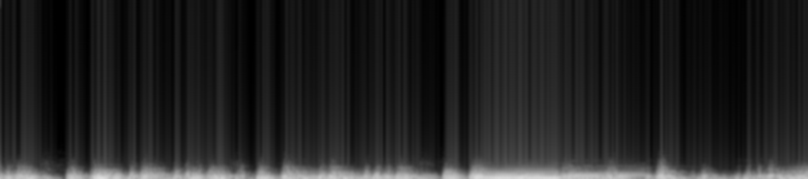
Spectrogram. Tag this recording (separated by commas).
Music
